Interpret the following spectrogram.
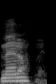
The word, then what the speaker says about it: Shuffman: Shuffman.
